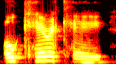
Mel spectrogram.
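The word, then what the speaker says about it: Okereke: protocol in three or four days uh bobby o'carricay we've been told that that's how to pronounce his name now had 12 tackles uh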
